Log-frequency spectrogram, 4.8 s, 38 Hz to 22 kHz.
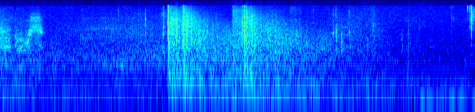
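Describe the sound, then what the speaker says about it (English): A Katyusha rocket artillery barrage in the strategy video game Company of Heroes 2 arrives as a dense rumbling roar of overlapping blasts that swells midway through and stays sustained behind the general battle din. "Katyusha targeting the pack once again."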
